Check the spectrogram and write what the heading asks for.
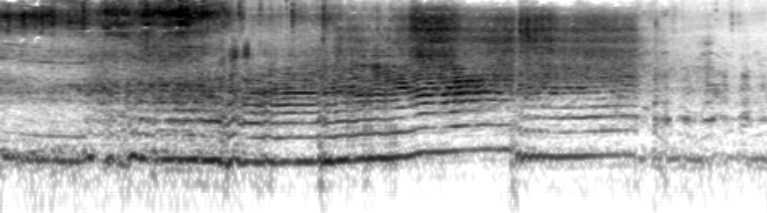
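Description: Race car engine revving hard as the car accelerates past on the mountain road, its pitch climbing and then dropping at a gear change about five seconds in, before fading away near the end.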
